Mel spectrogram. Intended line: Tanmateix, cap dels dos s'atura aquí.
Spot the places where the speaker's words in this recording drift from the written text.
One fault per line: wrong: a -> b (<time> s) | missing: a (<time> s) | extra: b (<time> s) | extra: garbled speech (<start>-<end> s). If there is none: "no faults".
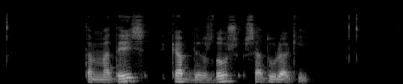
no faults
